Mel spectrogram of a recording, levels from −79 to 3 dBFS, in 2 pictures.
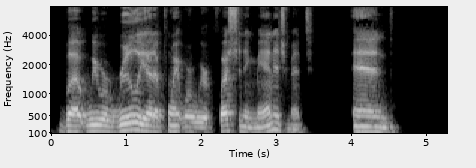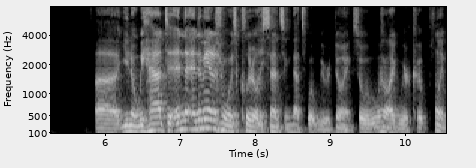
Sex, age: male, 40-59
